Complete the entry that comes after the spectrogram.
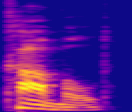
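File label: "cobbled", British English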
